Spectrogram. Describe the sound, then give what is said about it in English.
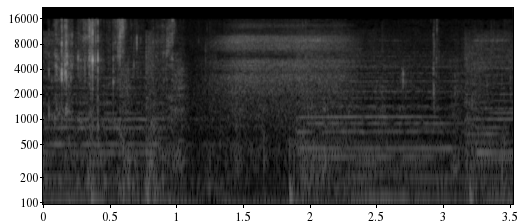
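Quiet crunching of chips being chewed, with a few crisp bites near the start followed by softer chewing over a steady low hum. “Keep eating those chips. It's great. They're very palatable. They're nice. They're a good crunch.”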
